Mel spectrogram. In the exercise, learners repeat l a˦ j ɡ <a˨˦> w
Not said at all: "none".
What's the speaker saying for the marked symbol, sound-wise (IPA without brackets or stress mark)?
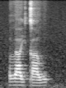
a˨˦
